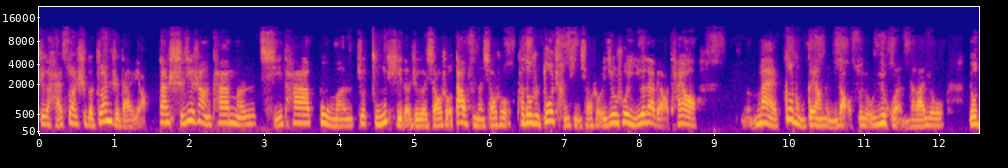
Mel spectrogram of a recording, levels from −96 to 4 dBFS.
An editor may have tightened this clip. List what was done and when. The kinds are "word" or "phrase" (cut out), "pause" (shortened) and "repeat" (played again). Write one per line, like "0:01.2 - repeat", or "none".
0:01.5 - pause
0:06.3 - pause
